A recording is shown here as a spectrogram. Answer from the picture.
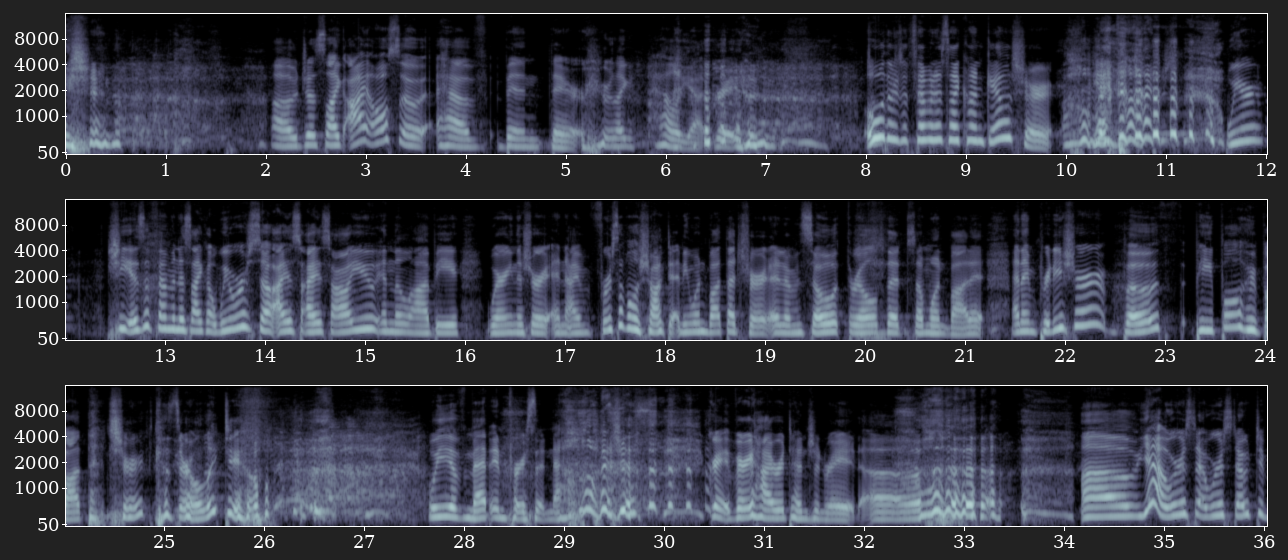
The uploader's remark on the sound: live episode recorded at Drafthouse Comedy Theater in Washington DC!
